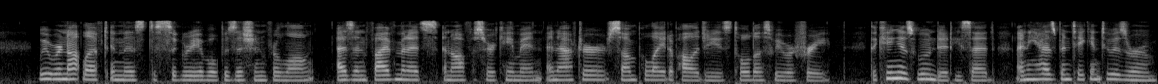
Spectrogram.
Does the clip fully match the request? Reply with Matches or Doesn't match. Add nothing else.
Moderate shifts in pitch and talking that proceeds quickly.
Doesn't match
